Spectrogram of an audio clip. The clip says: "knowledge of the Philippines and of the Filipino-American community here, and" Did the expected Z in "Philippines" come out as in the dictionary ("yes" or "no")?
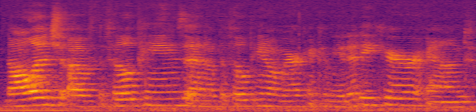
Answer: yes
